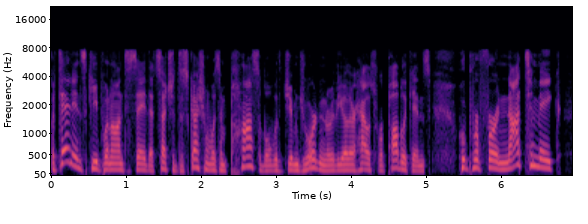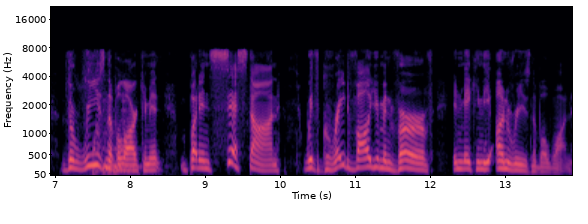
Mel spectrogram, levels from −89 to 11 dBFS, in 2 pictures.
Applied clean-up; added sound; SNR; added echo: neural mask model RNNoise.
